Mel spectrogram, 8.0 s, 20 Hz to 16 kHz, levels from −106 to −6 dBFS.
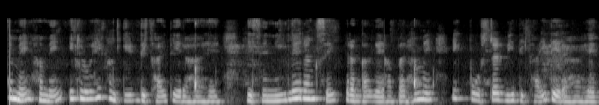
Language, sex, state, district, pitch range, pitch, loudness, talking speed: Hindi, female, Maharashtra, Aurangabad, 175-240 Hz, 195 Hz, -35 LUFS, 195 wpm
